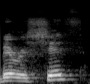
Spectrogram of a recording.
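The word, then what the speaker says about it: בראשית: This is Genesis, or in the Hebrew, it will be pronounced Bereshith, chapter 7.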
